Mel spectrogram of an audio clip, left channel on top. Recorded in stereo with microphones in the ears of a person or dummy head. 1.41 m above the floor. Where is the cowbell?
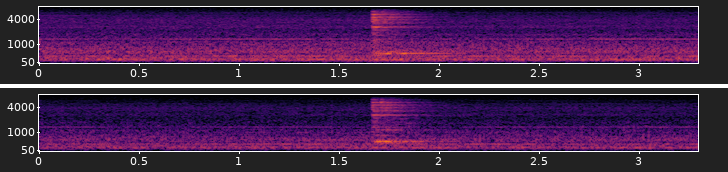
15° left (ahead or behind), 7 m.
